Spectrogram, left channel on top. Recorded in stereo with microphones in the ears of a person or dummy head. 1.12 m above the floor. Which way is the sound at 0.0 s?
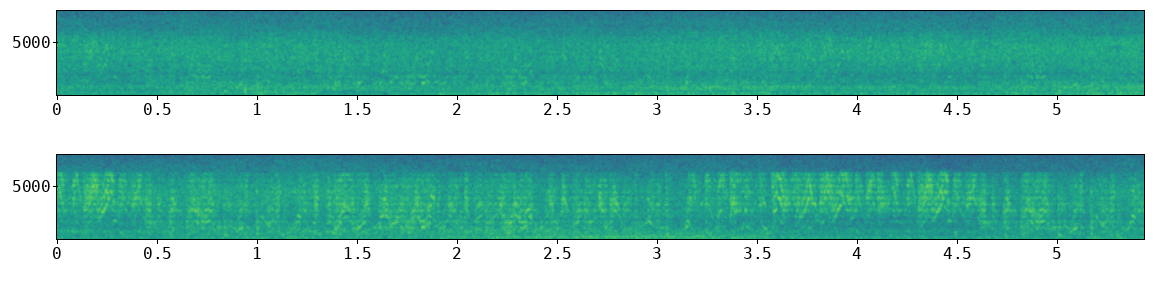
70° right (ahead or behind).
